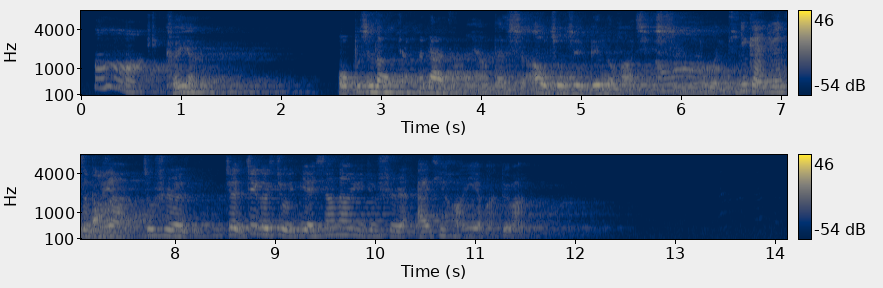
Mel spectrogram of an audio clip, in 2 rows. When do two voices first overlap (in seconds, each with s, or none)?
5.8 s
